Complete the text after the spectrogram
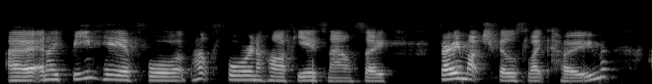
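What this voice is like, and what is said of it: British accent. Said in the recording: “as you can probably tell by my accent, I'm from the UK originally”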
